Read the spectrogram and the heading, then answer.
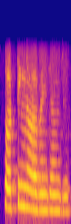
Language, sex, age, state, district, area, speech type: Odia, female, 18-30, Odisha, Jajpur, rural, conversation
